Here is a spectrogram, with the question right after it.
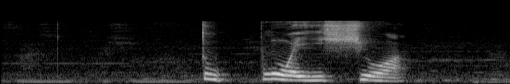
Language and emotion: Russian, angry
